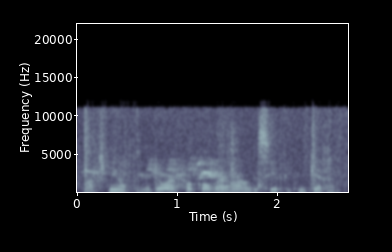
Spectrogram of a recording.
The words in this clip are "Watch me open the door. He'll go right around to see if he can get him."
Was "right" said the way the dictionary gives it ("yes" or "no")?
no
